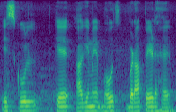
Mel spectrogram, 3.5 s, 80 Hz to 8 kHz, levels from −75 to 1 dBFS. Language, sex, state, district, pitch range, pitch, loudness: Hindi, male, Arunachal Pradesh, Lower Dibang Valley, 110-120 Hz, 115 Hz, -18 LUFS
